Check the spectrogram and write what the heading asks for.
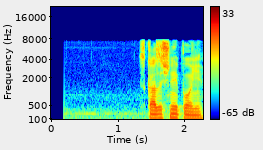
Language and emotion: Russian, neutral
